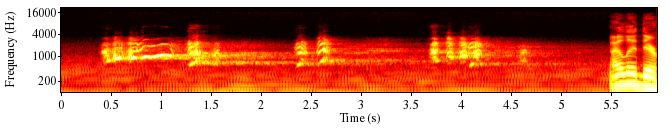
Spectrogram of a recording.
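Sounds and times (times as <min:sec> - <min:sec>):
high insistent yelping: 0:00.4 - 0:05.3
speech: 0:05.5 - 0:05.9.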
